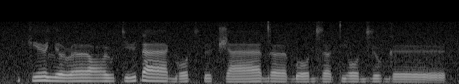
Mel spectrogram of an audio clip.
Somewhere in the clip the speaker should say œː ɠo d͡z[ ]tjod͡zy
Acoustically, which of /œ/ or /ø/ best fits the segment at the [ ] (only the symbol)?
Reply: œ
